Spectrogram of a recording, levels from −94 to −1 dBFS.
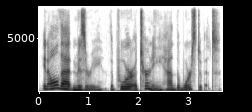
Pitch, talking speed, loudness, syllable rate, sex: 195 Hz, 195 wpm, -18 LUFS, 4.7 syllables/s, female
